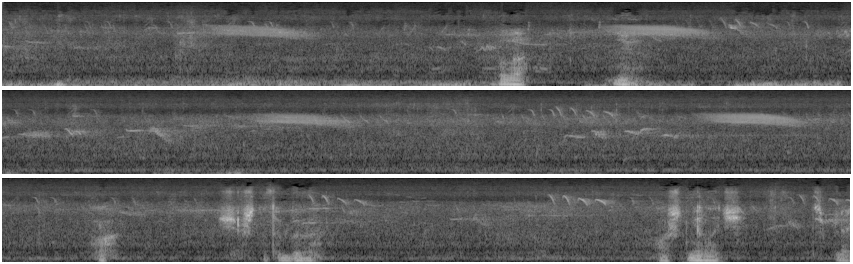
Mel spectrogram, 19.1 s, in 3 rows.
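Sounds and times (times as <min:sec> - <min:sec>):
low rumble: 0:00.0 - 0:06.6
birds calling and chirping: 0:00.0 - 0:19.0.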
